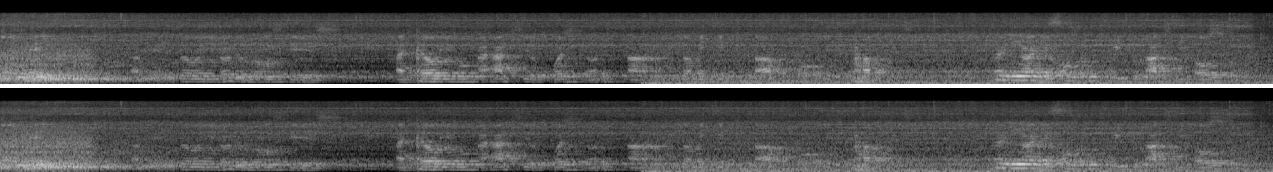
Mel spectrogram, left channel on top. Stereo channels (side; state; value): both; normal; correlation 0.90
